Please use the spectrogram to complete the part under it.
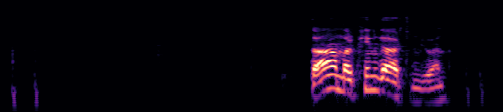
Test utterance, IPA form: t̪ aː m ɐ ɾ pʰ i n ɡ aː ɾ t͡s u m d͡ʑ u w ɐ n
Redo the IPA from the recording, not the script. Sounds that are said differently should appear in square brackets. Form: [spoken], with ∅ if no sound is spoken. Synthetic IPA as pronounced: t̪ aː m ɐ ɾ pʰ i n ɡ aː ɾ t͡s u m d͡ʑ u w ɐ n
